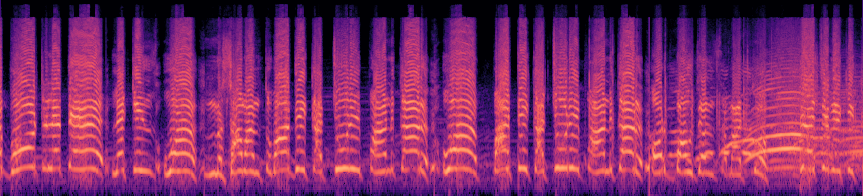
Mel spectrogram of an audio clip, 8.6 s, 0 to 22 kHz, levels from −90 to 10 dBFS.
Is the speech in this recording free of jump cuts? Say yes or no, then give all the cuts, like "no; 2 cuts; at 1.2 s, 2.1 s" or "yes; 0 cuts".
no; 4 cuts; at 1.1 s, 2.0 s, 4.4 s, 6.5 s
